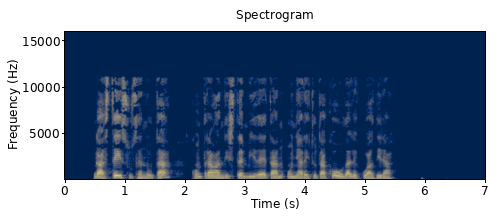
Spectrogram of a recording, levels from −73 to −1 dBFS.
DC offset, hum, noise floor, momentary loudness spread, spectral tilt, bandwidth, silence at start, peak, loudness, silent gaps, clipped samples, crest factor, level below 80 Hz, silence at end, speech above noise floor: under 0.1%; none; -83 dBFS; 9 LU; -4 dB/octave; 11.5 kHz; 0.5 s; -4 dBFS; -22 LUFS; none; under 0.1%; 20 dB; -68 dBFS; 1.55 s; 61 dB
